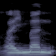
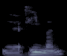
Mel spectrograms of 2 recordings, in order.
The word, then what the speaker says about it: Riemann: Il a travaillé sur plein de trucs, notamment l'hypothèse de Riemann, qui se prononce d'ailleurs Riemann. Il prononce Riemann dans le film. J'avais envie de les claquer. C'est Riemann. Bon bref.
